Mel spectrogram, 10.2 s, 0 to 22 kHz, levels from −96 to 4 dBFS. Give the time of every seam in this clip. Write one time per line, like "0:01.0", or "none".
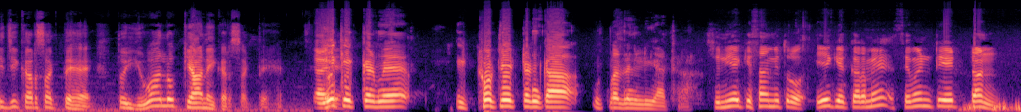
0:03.2

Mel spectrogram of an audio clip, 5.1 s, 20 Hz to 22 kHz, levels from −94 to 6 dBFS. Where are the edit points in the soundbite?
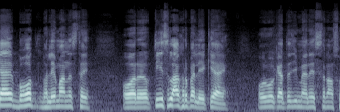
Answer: none

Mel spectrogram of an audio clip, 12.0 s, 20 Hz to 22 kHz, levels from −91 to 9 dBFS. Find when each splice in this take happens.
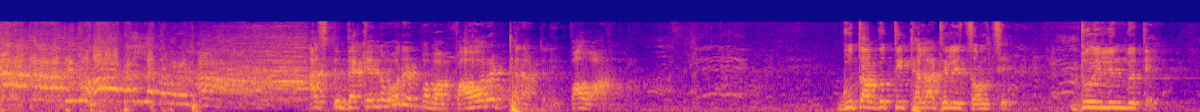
0:03.0

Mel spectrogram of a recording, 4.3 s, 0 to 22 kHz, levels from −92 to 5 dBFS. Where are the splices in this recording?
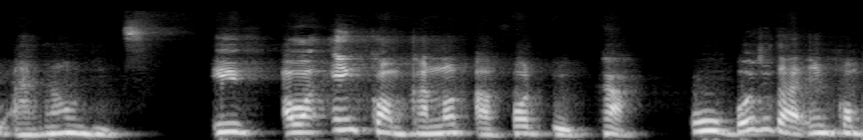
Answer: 0:00.9

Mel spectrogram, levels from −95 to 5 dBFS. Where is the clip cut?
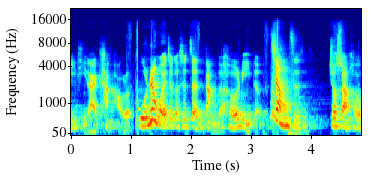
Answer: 0:01.0

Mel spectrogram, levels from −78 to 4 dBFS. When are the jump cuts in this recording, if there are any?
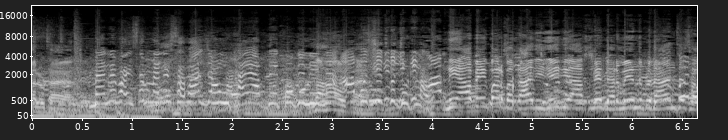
none

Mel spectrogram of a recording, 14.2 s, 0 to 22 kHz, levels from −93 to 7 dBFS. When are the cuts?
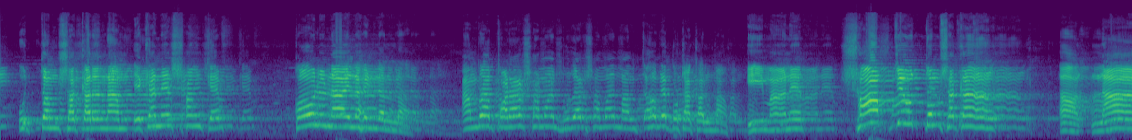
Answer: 0:01.6
0:09.2

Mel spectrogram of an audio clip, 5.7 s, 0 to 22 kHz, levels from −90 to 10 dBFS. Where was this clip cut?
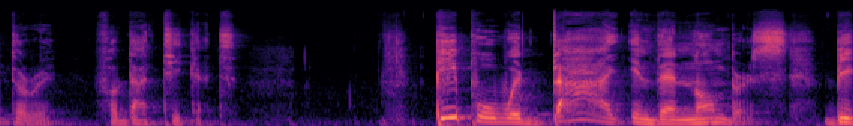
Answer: none

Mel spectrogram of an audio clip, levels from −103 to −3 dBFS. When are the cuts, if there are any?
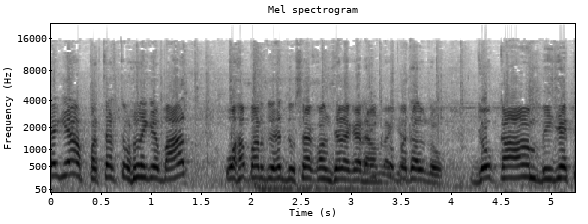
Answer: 0:03.4

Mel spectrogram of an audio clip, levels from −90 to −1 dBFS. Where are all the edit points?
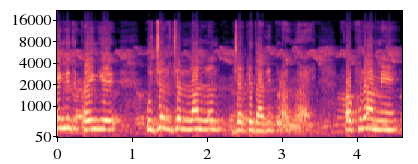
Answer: none

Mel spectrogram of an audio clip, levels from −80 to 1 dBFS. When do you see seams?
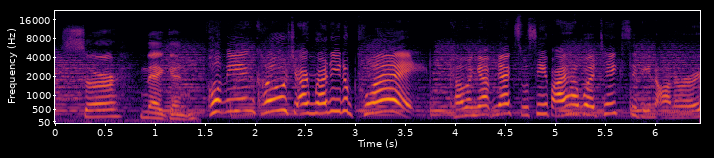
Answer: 0:01.4
0:03.8

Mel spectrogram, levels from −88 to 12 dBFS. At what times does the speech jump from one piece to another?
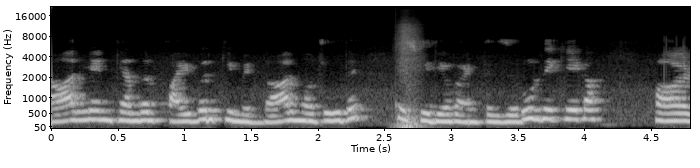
0:02.6

